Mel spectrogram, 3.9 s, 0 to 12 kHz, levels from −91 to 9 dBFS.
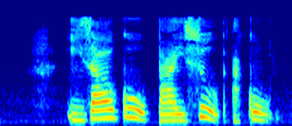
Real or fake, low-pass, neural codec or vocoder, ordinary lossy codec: real; 7.2 kHz; none; MP3, 96 kbps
